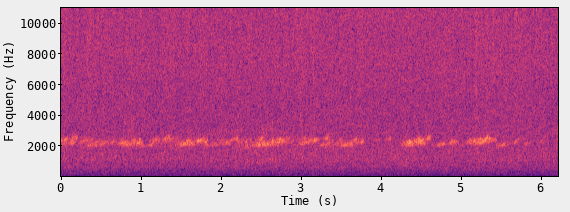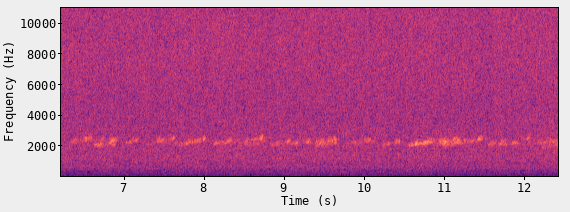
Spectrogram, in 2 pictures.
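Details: Frogs beside a river deep in a pristine forest with moss-covered land, giving rapid, high trilled pulses in bursts throughout, sometimes overlapping, over a constant hiss of rushing river water.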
